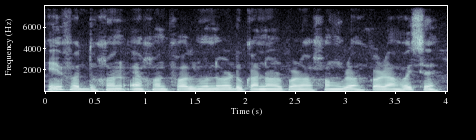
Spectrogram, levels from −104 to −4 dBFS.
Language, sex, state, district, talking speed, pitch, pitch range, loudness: Assamese, male, Assam, Sonitpur, 150 wpm, 120 Hz, 115-130 Hz, -15 LUFS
